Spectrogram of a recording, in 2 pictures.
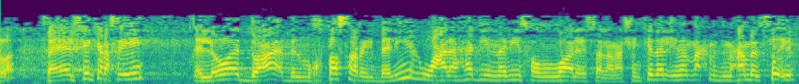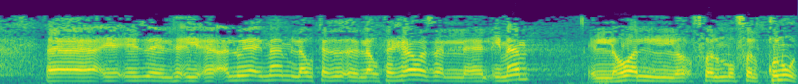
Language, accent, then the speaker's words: Arabic; Egypt; ودي من العادات السيئه عندنا فينا كمصريين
